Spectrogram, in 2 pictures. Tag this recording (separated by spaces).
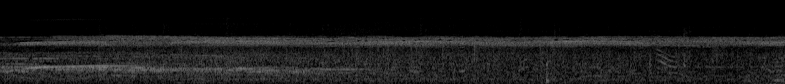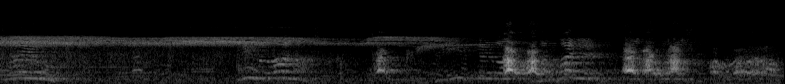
demonstration labour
